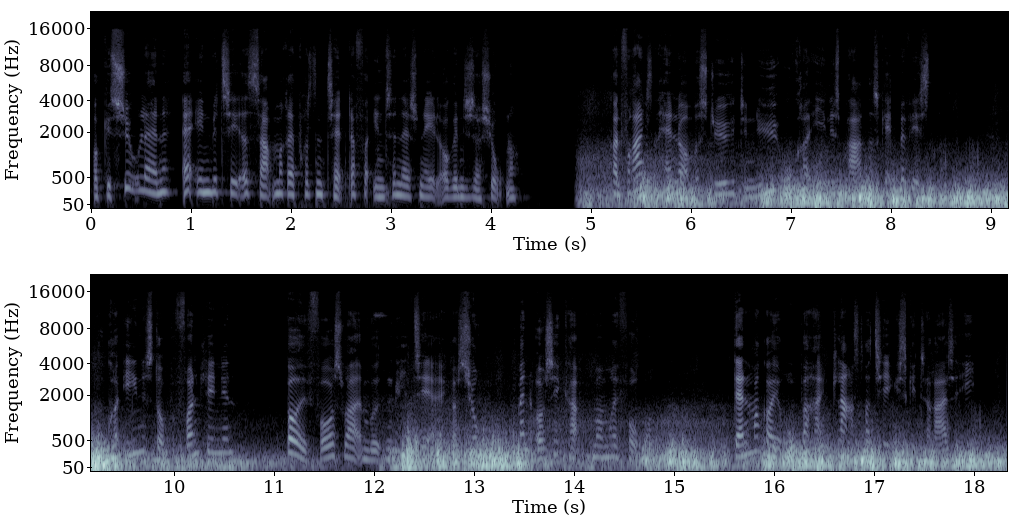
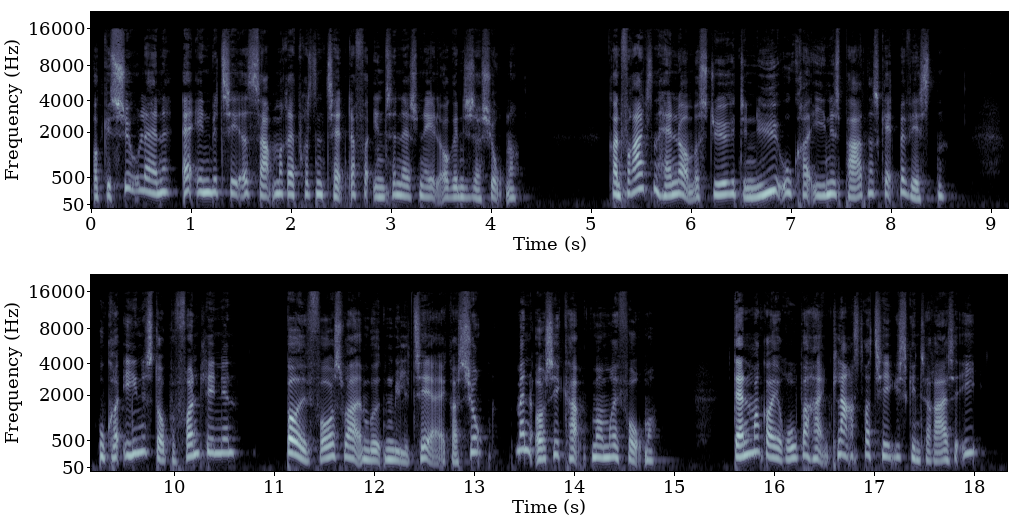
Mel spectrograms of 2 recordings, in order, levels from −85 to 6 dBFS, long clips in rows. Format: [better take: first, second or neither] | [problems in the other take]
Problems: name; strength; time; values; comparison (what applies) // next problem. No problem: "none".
second | wind noise on the microphone; heavy; from 5 s on; 4 dB above the speech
